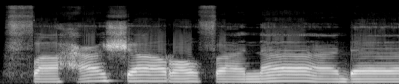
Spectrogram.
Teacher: Ini pakai fa lagi, ha-nya yang lembut, sya-nya harus mengeluarkan nafas, fa lagi, na panjang 2 harokat, da-nya panjang.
